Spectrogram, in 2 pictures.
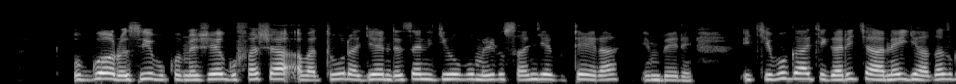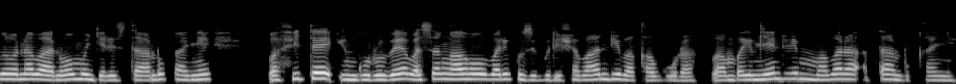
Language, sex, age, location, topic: Kinyarwanda, female, 18-24, Huye, agriculture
